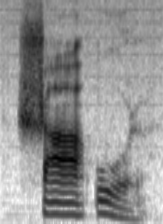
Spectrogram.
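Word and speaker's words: Sha'ul (שָׁאוּל): But Saul's name actually in Hebrew is two words. It's pronounced Sha'ul. And Sha'ul means asked for.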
